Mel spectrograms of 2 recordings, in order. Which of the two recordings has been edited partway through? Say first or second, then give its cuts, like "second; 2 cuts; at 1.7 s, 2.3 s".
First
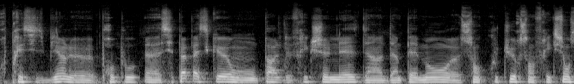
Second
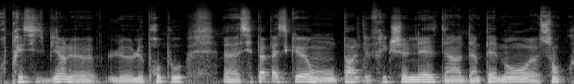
first; 1 cut; at 1.1 s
